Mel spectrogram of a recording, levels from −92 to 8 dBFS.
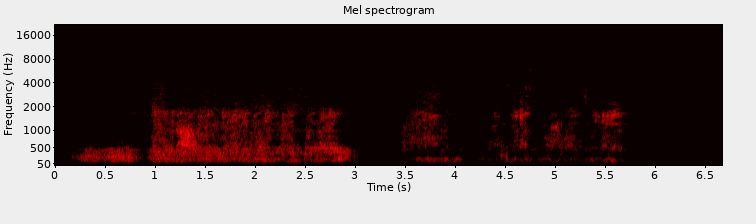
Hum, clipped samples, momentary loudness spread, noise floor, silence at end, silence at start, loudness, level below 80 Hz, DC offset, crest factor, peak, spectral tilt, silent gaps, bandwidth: none; under 0.1%; 8 LU; under -90 dBFS; 0.75 s; 0.15 s; -65 LUFS; under -90 dBFS; under 0.1%; 22 dB; -46 dBFS; -4 dB/octave; none; 7.4 kHz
